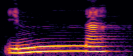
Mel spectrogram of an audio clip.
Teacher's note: இப்போது ஹம்சா கெஸ்ரா நூன் ஷத்தா இன், நூன் ஃபத்ஹா இன்ன, இந்த இடத்துல நூனுக்கு அக்மல் குன்னா கொடுக்கணும்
